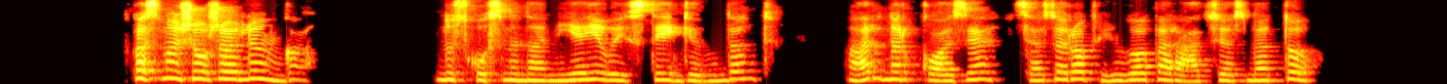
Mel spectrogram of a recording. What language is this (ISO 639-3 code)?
lit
